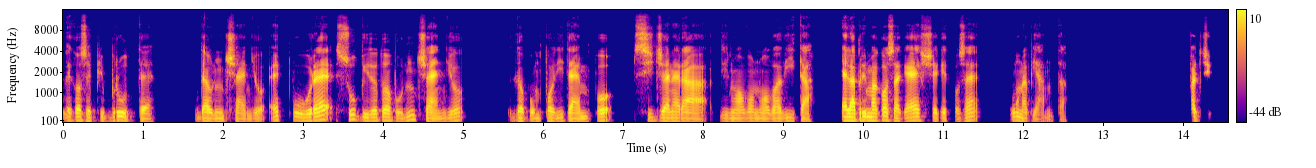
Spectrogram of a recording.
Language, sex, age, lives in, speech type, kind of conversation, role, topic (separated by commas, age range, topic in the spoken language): Italian, male, 40-44, Italy, conversation, podcast, guest, Cosa impari osservando il ciclo di vita delle piante?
